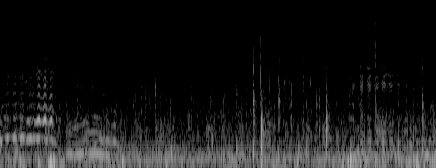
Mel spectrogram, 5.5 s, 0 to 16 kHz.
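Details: From a Bishi goat herd of 82 adults plus 40 kids and three bucks at Duqa: two short wavering bleats open, then only clatter and background rustle remain.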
